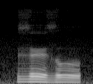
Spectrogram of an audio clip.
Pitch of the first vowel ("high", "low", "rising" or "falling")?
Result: falling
